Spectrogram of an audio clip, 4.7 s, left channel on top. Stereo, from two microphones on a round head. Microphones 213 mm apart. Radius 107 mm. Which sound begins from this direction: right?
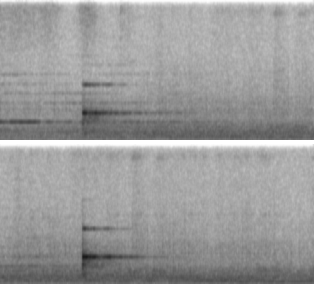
A piano, at 1.2 s.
